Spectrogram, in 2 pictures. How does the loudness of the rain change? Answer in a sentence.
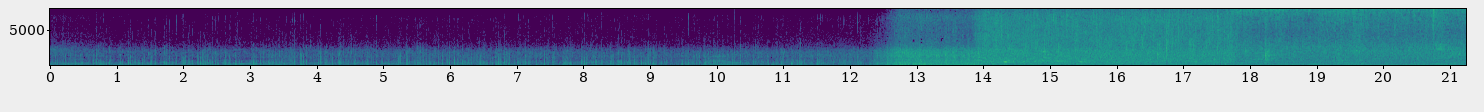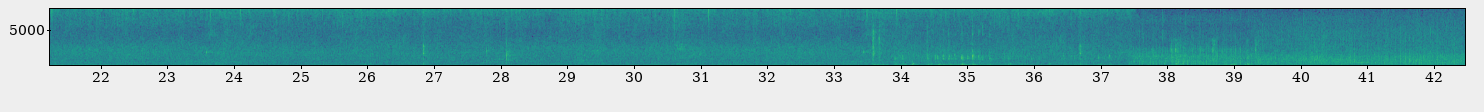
The volume of the rain goes up.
